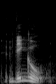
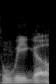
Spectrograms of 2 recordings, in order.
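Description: First: The name has its native Norwegian pronunciation. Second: The name sounds like the English words 'we go'. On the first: "how is Viggo supposed to be pronounced in Norwegian?" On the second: "I just call myself Viggo here so I can say, yeah, like, we go to the bar"

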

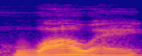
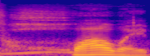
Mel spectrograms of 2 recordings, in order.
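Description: First: The opening H sound is left silent. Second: The opening H sound is clearly pronounced. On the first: The speaker calls it wrong. "I hear some American people saying Huawei" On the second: The speaker calls it right. "they're not pronouncing the H"

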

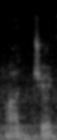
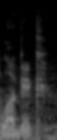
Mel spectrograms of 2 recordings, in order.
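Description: First: The middle consonant is a soft J sound. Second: The middle consonant is a hard G sound. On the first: The speaker calls it right. "it's a J sound" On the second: The speaker calls it wrong. "it's not logic"

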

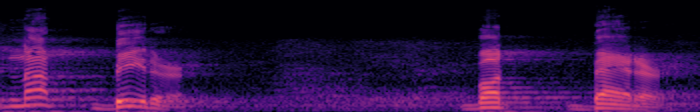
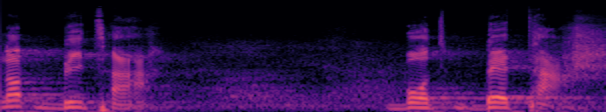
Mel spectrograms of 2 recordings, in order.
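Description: First: It is said in an American accent. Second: It is said in a Nigerian accent.

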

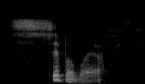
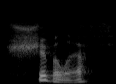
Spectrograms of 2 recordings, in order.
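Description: First: It begins with 's', the Ephraimite accent. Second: It begins with 'sh', the Gileadite way.

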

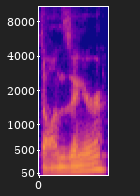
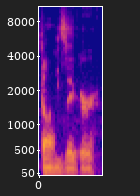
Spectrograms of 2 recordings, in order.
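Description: First: An extra n sound comes before the g. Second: No extra n sound comes before the g. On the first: The speaker calls it wrong. "I do mispronounce the name as Donziger" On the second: The speaker calls it right. "there's no N, so it's Donziger"

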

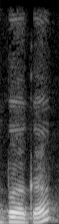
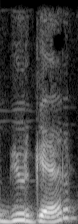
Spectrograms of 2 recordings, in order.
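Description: First: The word is said with an English accent. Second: The word is said with a French accent. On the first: The speaker calls it right. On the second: The speaker calls it wrong.

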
